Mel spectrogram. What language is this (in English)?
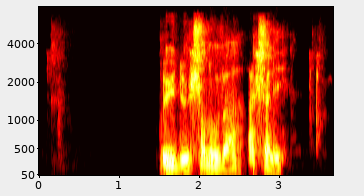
French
